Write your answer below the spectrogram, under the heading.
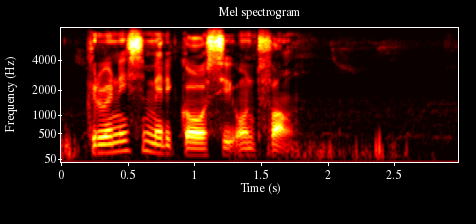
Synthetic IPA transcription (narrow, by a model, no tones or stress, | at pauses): kruənisəmeɾikɑːsiʔɔntfɐ̰ŋ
